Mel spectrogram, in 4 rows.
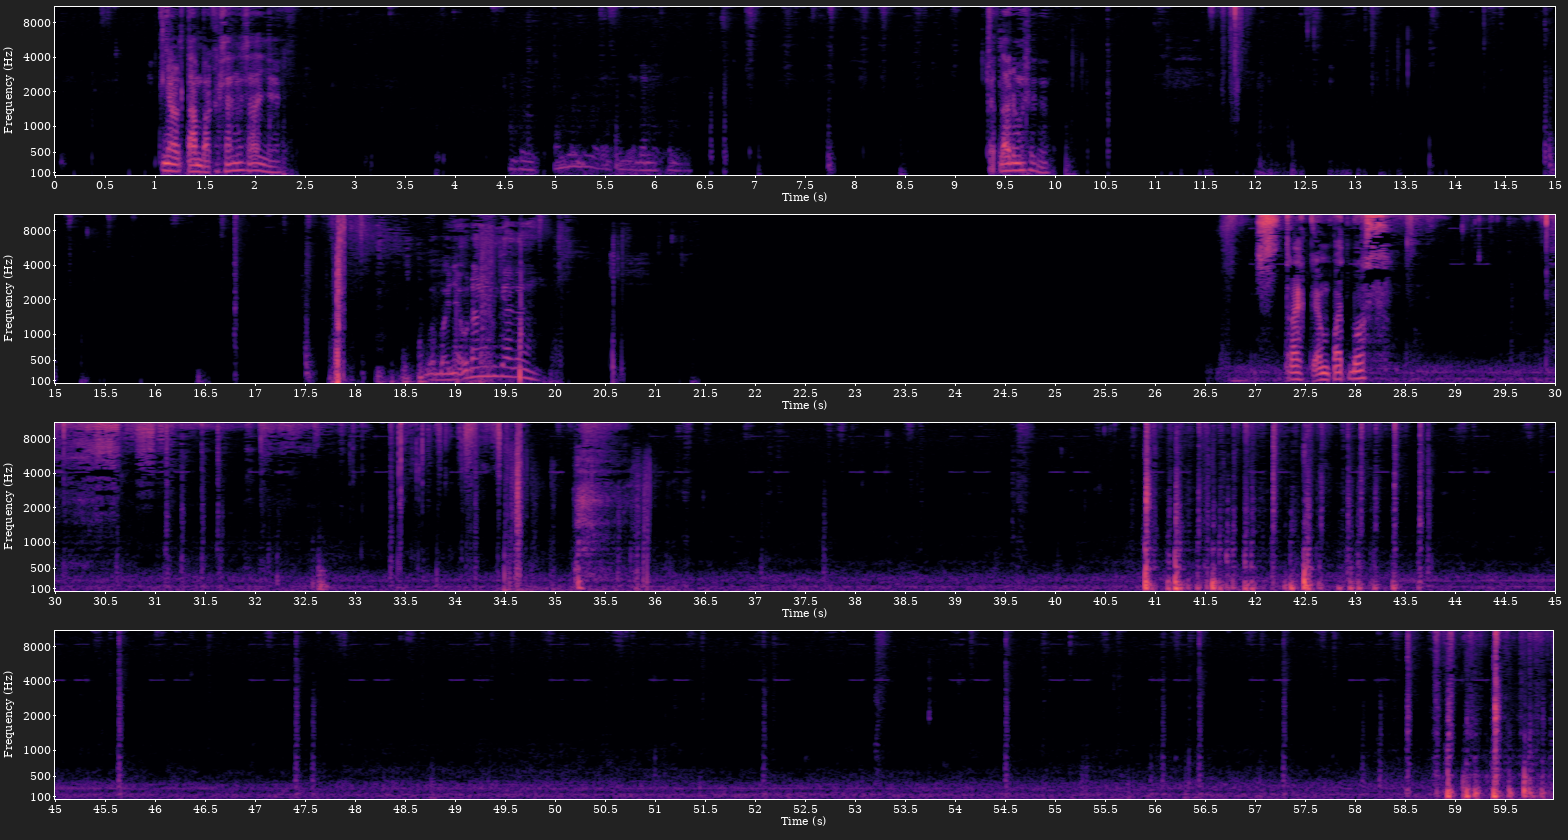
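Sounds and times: low steady hum: 26.7 - 59.9
scattered knocks: 40.9 - 43.8, 58.1 - 59.9.

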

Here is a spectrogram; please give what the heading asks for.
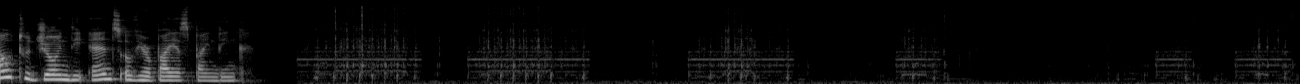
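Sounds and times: sewing machine stitching: 3.0 - 5.9, 6.9 - 9.6, 11.0 - 13.0.

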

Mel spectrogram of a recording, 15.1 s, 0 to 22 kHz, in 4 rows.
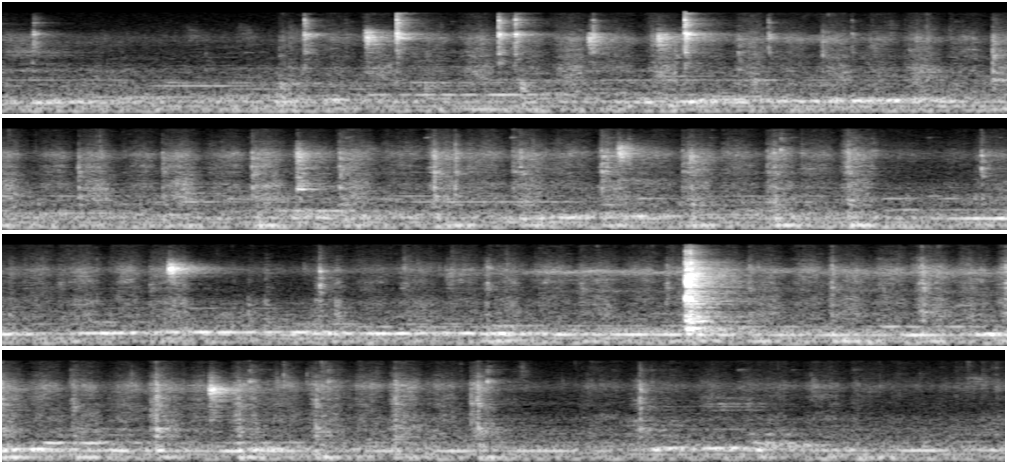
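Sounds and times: potato grating on box grater: 1.6 - 13.3.

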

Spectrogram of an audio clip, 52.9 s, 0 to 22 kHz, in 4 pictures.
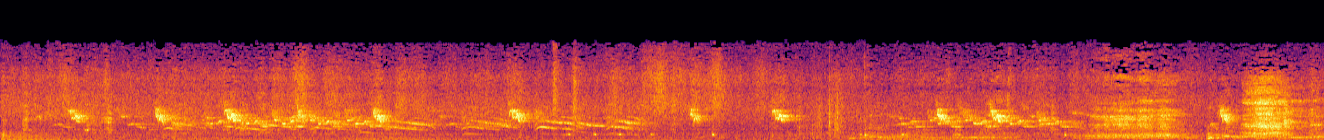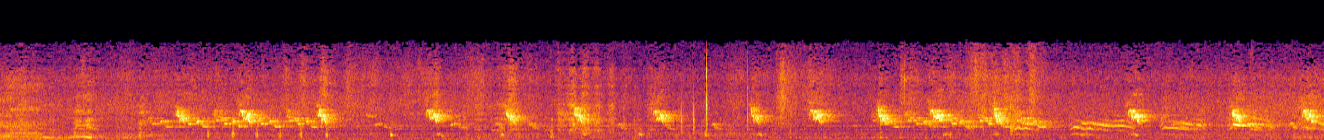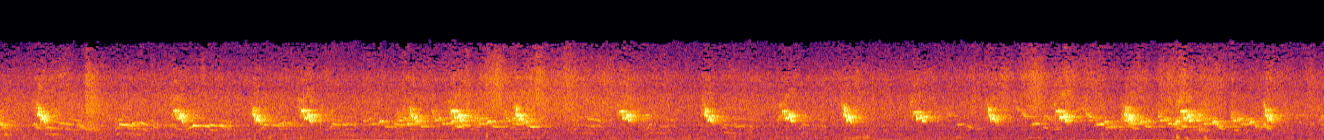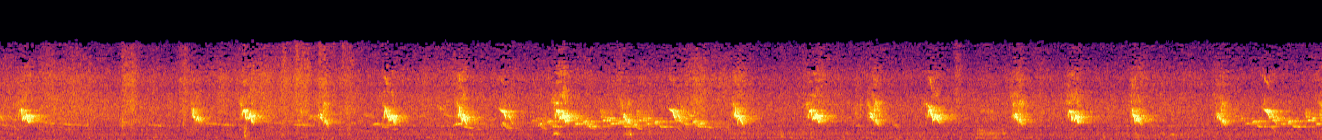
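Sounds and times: steady low rumble: 0.0 - 10.9
songbirds chirping: 0.0 - 52.9.

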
